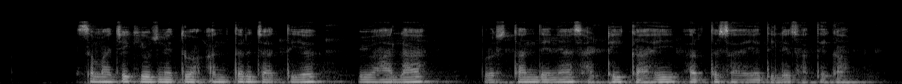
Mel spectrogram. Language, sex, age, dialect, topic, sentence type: Marathi, male, <18, Standard Marathi, banking, question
